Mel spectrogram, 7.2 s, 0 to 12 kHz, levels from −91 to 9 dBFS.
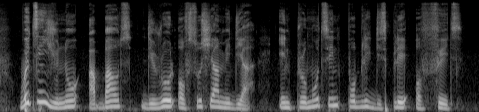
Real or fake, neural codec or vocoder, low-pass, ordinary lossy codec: real; none; 10.8 kHz; none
